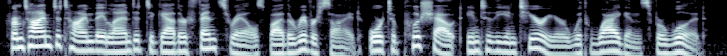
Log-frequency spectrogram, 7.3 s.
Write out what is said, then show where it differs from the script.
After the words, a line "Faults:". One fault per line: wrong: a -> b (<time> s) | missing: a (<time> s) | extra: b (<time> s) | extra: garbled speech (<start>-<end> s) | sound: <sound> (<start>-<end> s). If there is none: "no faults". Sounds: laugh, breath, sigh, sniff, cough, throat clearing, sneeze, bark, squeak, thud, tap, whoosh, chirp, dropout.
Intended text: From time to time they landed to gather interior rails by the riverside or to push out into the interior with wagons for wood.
From time to time they landed to gather fence rails by the riverside or to push out into the interior with wagons for wood.
Faults:
wrong: interior -> fence (1.9 s)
